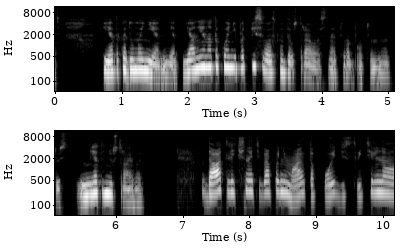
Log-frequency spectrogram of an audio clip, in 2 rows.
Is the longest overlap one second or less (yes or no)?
yes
